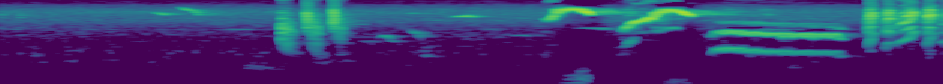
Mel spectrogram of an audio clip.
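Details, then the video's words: Short burst of brown-chested jungle flycatcher song used to incite fighting. Buzzy scratchy notes lead into looping high whistles and two long level whistles, ending in a harsh rattle. "SULINGAN NYA BIKIN SRDC LAIN KOCAR KACIR IKUT TARUNG, PANCINGAN AMPUH SRDC AGAR CEPAT BONGKAR ISIAN"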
